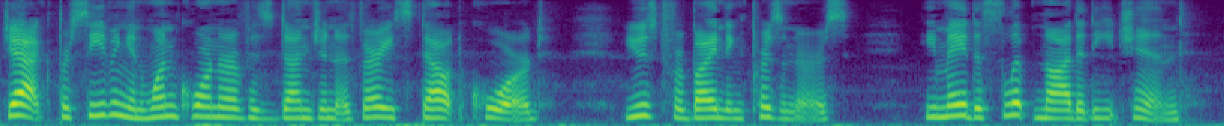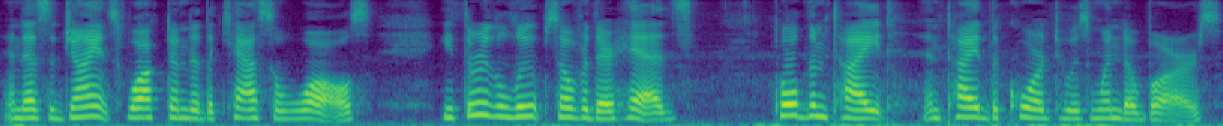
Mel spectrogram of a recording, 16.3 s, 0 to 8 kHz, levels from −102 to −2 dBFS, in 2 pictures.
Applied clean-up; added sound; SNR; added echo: none; none; none; none.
